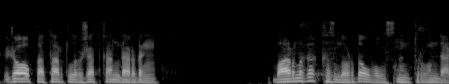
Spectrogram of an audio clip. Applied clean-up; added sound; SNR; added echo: neural mask model Resemble Enhance denoiser.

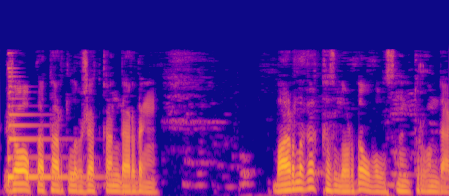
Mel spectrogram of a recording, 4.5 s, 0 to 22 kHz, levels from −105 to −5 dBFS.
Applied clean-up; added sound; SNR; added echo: classical method Wiener filter.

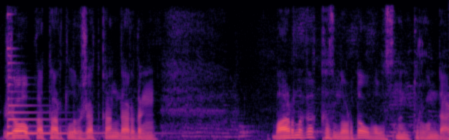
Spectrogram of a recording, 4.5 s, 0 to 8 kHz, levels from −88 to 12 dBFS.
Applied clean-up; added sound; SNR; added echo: none; Plucked string instrument; 7 dB; none.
